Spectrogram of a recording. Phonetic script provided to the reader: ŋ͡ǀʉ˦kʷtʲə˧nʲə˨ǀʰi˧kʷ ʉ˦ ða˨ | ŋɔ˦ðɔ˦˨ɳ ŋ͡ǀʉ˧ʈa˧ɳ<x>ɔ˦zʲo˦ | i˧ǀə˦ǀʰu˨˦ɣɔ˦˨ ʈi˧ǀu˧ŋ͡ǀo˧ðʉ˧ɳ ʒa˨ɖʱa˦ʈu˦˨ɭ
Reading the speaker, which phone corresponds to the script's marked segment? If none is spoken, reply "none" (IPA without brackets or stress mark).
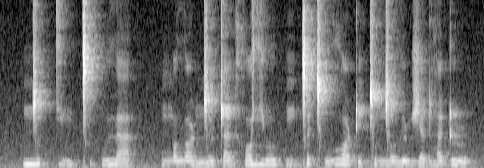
x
